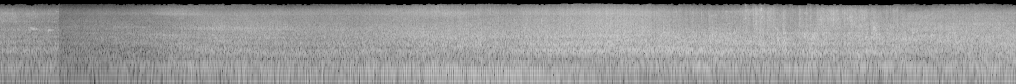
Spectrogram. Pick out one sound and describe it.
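A heavy truck engine roars louder as it approaches and passes close by.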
